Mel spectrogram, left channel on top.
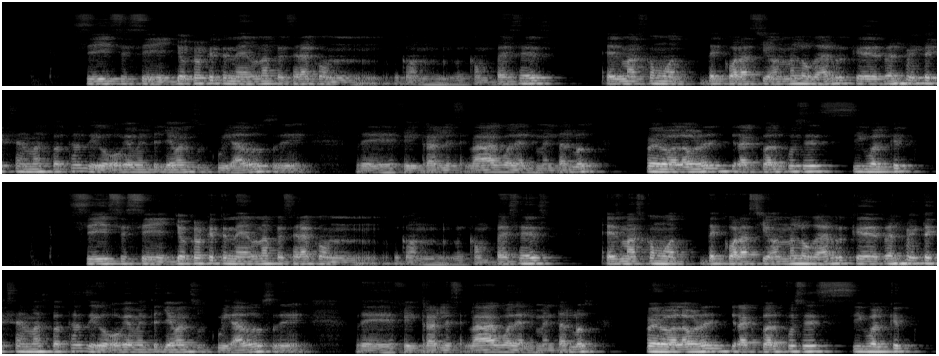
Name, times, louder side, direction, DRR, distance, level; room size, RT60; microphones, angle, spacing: voice 1, 0.7-5.5 6.0-15.3 15.8-18.5, right 2 dB, 60° right, 8 dB, 1.3 m, -25 dB
13.0 x 8.5 x 8.4 m, 0.43 s
head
